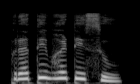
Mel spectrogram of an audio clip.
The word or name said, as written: ಪ್ರತಿಭಟಿಸು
